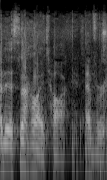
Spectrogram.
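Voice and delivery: ordinary talk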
